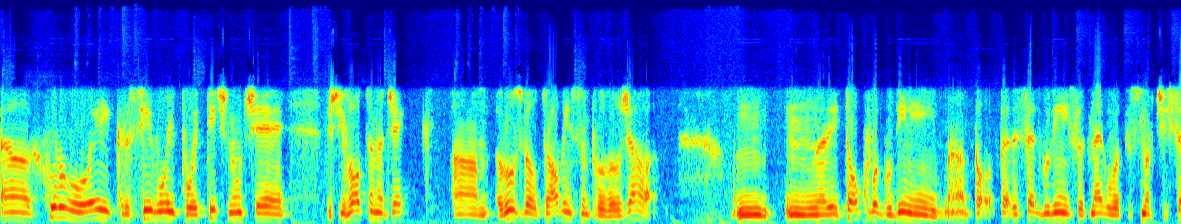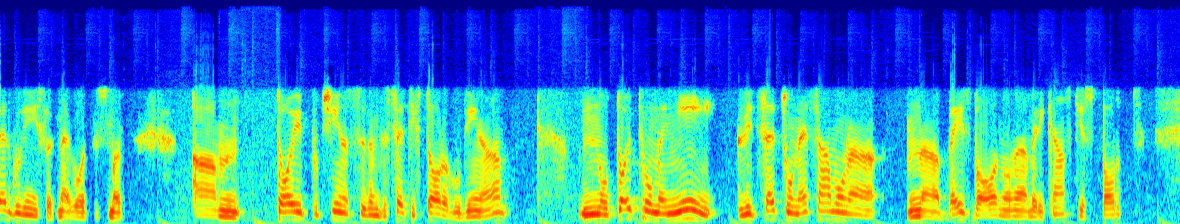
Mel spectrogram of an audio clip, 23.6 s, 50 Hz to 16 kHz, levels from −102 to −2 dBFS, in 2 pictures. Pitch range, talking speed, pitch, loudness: 100-130 Hz, 110 wpm, 110 Hz, -23 LUFS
